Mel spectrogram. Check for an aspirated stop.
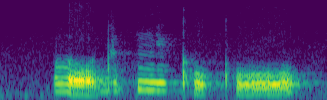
absent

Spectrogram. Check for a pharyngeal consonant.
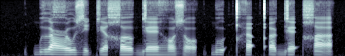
present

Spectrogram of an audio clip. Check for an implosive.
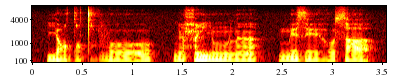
absent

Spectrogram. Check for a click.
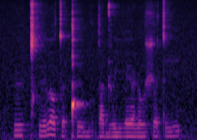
present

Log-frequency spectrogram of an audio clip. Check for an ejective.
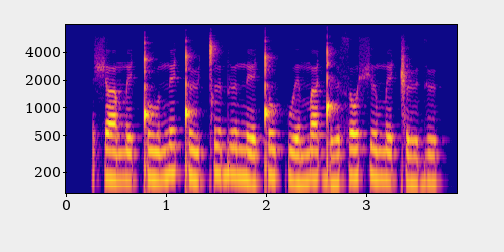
absent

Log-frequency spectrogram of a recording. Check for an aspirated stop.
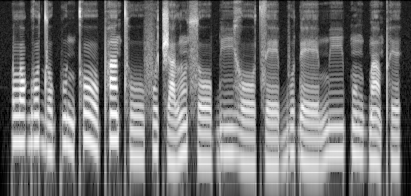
present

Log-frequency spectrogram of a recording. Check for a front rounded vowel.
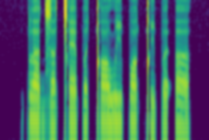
absent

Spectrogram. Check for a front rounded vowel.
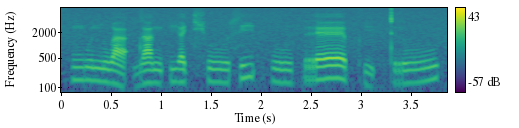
absent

